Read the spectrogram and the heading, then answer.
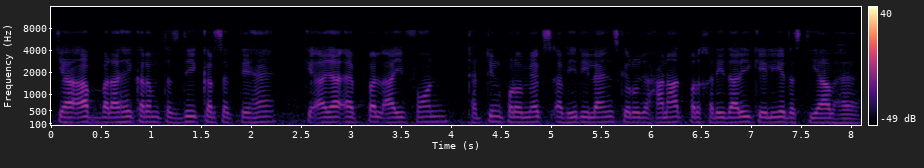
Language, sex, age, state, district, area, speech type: Urdu, male, 18-30, Uttar Pradesh, Saharanpur, urban, read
